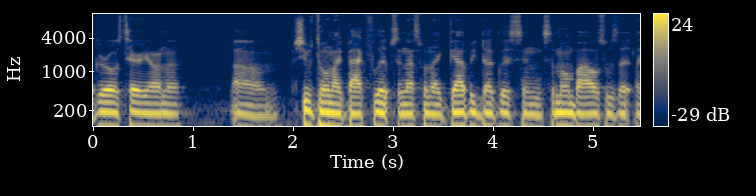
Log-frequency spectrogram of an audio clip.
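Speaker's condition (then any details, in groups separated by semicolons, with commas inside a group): No condition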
